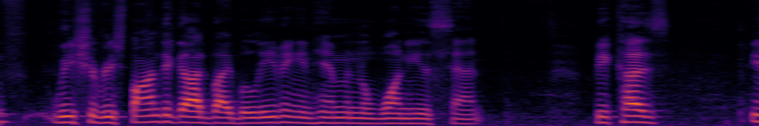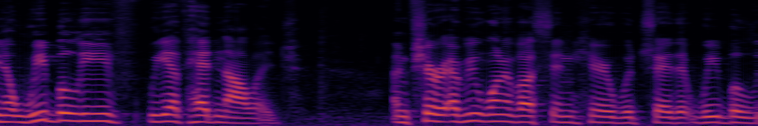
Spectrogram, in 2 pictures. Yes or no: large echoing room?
yes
